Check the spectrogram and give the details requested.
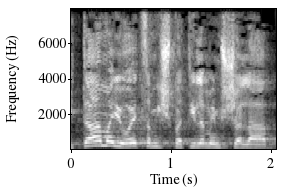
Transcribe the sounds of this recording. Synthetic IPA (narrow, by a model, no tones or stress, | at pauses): itaːmajoe̞t͡shamiʃpatilame̞mʃalab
